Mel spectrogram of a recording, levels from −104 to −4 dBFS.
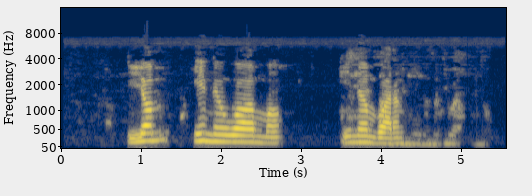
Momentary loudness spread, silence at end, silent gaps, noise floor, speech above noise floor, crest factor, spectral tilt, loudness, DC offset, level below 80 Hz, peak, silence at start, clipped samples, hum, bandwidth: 24 LU; 0.6 s; none; -72 dBFS; 57 dB; 18 dB; -8.5 dB/octave; -16 LUFS; under 0.1%; -66 dBFS; 0 dBFS; 0.85 s; under 0.1%; none; 6.6 kHz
